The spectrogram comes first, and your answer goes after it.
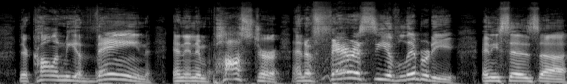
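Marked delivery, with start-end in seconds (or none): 0.2-4.6 mock high, wailing, aggrieved scream. Show how you picture John Adams being depicted, imitating John Adams screaming and wailing. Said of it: "he's screaming and wailing about".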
